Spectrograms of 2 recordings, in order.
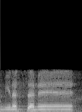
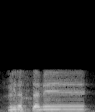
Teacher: يعني أن يخلط الألف بشيء من الياء، بشيء من الياء · Shown in: second take · Term: التقليل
